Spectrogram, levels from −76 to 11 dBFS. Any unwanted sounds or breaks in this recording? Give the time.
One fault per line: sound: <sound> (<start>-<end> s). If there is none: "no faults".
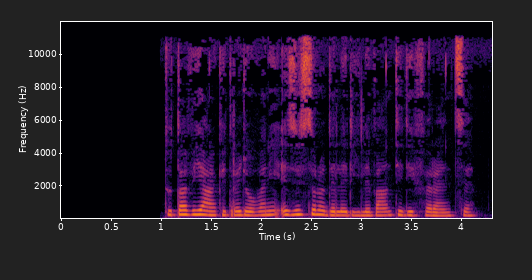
no faults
